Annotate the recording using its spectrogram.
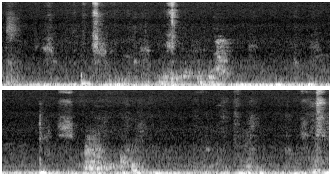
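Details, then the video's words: Two Chihuahua puppies at play give short, soft whining whimpers and low growly bursts, set against steady scratching, rustling and scuffling from their frolicking. "Funny Sounds of Chihuahua Puppies Playtime"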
